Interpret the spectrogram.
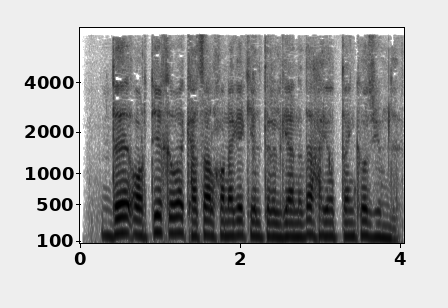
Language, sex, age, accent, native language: Uzbek, male, 18-24, Navoiy, Uzbek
